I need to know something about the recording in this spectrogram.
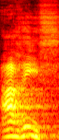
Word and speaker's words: Harris: So I got I got Harris, which of course in French you don't have a you know you don't pronounce the H in French. So it's Aris of it sounds sounds.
